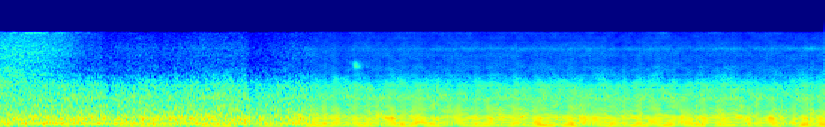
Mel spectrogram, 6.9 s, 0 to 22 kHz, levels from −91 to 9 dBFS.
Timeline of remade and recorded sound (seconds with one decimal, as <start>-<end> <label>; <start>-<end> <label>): 0.0-2.6 recorded; 2.6-6.9 remade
